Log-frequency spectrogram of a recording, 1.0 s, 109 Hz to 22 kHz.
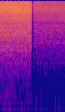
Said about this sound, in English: I'm not putting the weight on until I see this column of steam going for 10 straight minutes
